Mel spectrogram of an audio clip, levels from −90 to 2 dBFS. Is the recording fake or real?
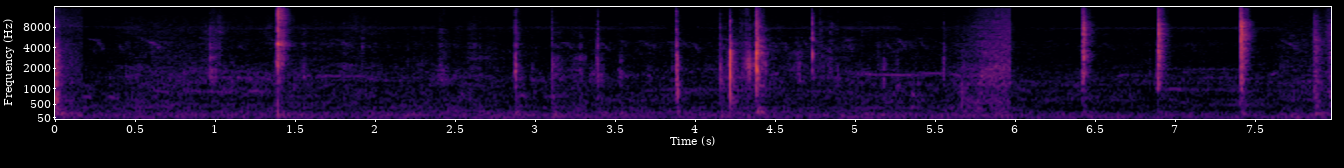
real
